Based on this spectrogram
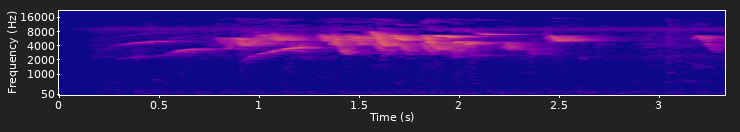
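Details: Caged young male blacksang, seven months old and voice not yet matured, opening its wings on seeing a female; high, thin rising whistles run into a dense twittering phrase, loudest mid-phrase, then fading into a quieter closing burst.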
